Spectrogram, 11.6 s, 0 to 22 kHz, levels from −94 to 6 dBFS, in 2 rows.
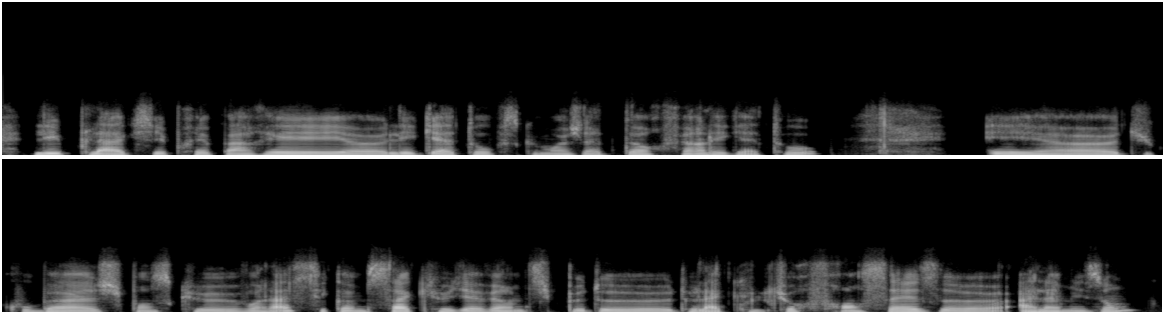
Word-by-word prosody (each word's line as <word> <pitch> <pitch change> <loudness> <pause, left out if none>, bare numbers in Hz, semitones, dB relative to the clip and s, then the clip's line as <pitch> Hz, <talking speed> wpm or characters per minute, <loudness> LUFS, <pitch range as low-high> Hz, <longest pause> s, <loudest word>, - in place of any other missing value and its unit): les 150 -3 +6
plats 160 +2 +3
que - - -13
j'ai 155 - -1
préparés, 155 +3 +2
heu, 140 -1 +1
les 140 +1 +2
gâteaux, 145 +4 0
parce - - -12
que 150 - -12
moi 145 0 -4
j'adore 145 +3 -3
faire 145 -1 0
les 140 0 -1
gâteaux 190 - -4 0.8
et 150 -3 +2
heu, 135 -1 +1
du - - -11
coup, 175 - -9
bah 155 -5 +2
je 140 - -1
pense 150 +1 -5
que, 140 -2 -2
voilà, 135 - +2
c'est 190 -8 -8
comme 140 -2 -1
ça 160 +3 +5
qu'il 160 -1 -4
y 145 - 0
avait 135 +1 +1
un 135 0 +1
petit 135 - -9
peu 155 -1 -2
de 135 -2 +1
de 140 - -3
la - - +4
culture 155 0 -6
française, 155 +3 +1
heu, 135 -1 +1
à - - +3
la 135 0 +3
maison. 165 - -2
145 Hz, 215 wpm, -26 LUFS, 140-155 Hz, 0.8 s, les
